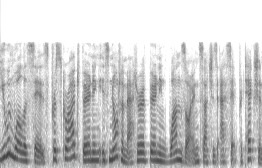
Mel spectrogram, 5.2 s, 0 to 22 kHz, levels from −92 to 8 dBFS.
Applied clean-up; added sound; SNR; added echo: none; none; none; none.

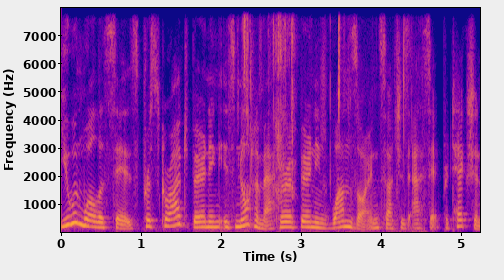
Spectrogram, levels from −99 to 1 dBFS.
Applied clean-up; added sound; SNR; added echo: neural mask model Resemble Enhance denoiser.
